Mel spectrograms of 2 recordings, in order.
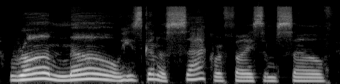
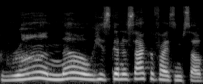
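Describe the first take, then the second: First: It is said in a sultry, seductive voice. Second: It is said in an ordinary speaking voice.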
